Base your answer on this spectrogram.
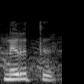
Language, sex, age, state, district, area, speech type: Tamil, female, 18-30, Tamil Nadu, Thoothukudi, rural, read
